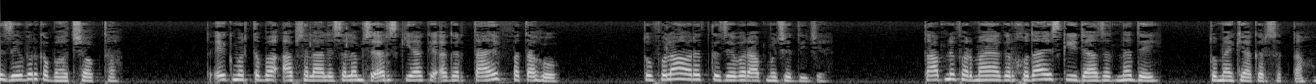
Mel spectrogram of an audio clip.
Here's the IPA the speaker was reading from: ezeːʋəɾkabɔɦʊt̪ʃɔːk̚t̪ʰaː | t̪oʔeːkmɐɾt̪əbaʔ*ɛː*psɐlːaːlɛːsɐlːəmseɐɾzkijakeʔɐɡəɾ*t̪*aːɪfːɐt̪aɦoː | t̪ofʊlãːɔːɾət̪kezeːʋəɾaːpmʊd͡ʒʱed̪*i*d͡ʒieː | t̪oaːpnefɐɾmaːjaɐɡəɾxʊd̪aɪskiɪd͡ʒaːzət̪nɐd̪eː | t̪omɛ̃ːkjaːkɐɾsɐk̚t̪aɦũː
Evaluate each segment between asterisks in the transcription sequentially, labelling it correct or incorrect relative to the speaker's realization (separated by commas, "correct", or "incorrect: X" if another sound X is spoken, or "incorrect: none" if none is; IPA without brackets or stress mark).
incorrect: aː, correct, incorrect: iː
